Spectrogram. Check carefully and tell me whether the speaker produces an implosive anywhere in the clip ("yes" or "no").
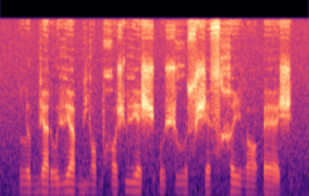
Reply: no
